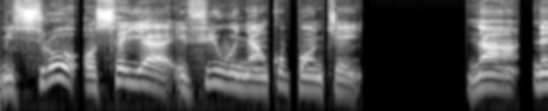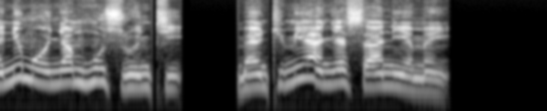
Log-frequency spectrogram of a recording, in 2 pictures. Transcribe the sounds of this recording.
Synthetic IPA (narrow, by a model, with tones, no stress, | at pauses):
mĩ˨sɾo˦ʔɔ˨sɛ˦jɛ˨a˨ʔe˨fi˦ɾi˦˨wɔ˨ɲã˨ŋkʰo˦pʰɔ̃˦ɲ˦t͡ɕʰɛ̰̃˦n | nã˨nã˨nĩ˦m˨ɔ˨ɲã˦mɦʊ̃˦su˨ɾo˦n̩˦tʰi˦ | mæ̃˨n̩˨tʰũ˨mĩ˦a˨ɲɛ˦saː˨˦nɪ̃˦ɛ˨mɛ̃˨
